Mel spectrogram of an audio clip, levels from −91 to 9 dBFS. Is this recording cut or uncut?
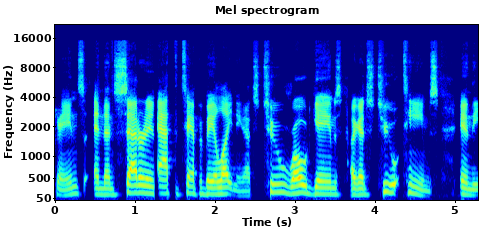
cut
